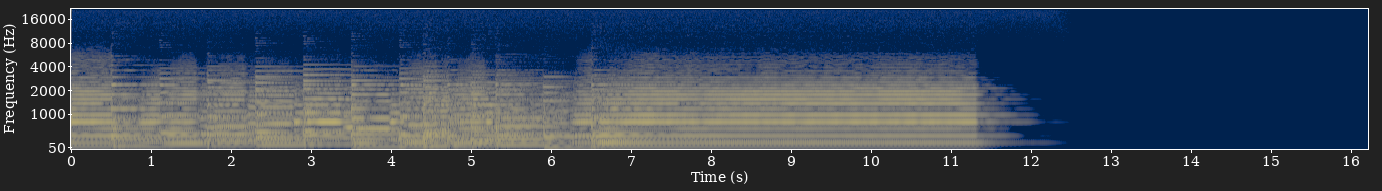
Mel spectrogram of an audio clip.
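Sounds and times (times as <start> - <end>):
trombone sonata: 0.0 - 11.9.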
